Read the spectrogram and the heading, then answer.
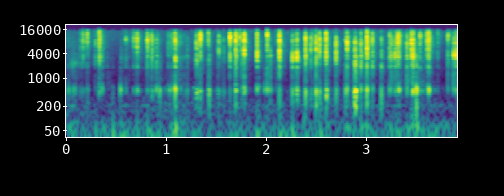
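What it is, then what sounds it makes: Quilted plastic purse. Long acrylic nails tap and scratch the puffy surface of a small, hollow, light-blue quilted glossy plastic purse. The result is a quiet, rapid run of crisp clicks and crinkly scrapes with bright edges and a faint mid tone around 490 Hz, each tap dying away almost at once.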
